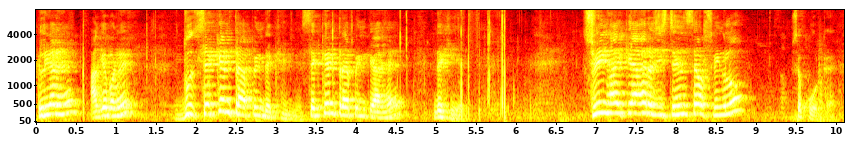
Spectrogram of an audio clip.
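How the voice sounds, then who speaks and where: A man's voice: sits high, darkish tone. A man teaching a trading lesson in a classroom style, repeating points and answering his own questions.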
